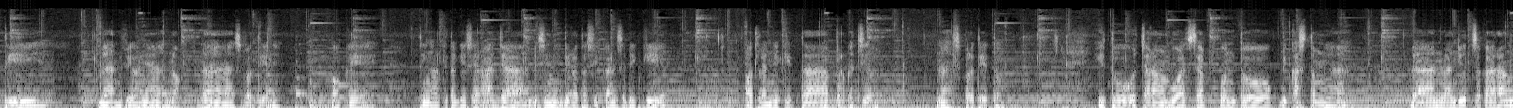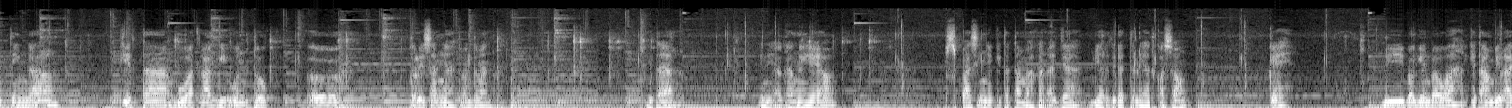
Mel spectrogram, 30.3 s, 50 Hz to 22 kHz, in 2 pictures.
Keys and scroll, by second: 16.1 Return, 17.1-19.8 typing, 17.7 Return, 20.3 Return, 20.8 BackSpace, 21.1 BackSpace, 23.4 BackSpace, 23.7 BackSpace, 23.9 BackSpace.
